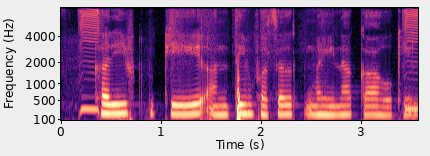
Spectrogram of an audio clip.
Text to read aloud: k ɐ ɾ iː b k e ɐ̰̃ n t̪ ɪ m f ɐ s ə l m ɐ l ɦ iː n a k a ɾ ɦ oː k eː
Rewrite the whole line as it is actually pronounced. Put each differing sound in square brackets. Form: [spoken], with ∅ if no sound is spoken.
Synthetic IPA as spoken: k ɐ ɾ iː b k e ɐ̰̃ n t̪ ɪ m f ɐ s ə l m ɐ [∅] ɦ iː n a k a [∅] ɦ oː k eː

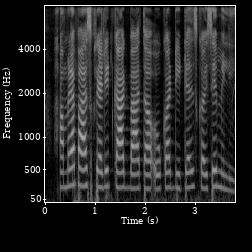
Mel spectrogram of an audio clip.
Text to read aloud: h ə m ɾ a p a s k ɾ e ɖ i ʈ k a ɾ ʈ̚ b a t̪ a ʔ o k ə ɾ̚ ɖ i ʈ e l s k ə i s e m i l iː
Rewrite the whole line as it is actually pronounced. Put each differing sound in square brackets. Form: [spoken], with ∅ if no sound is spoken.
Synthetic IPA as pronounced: h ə m ɾ a p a s k ɾ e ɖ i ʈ k a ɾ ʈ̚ b a t̪ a ʔ o k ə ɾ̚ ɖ i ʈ e l s k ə [j] s e m i l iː

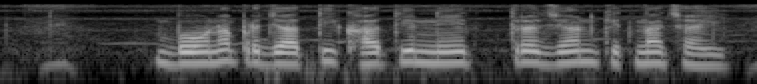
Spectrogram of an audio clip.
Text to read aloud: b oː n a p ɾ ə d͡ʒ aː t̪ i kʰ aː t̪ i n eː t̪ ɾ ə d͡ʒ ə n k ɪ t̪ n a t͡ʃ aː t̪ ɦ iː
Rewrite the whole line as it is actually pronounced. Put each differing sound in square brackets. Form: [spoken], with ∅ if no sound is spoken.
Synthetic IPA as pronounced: b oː n a p ɾ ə d͡ʒ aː t̪ i kʰ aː t̪ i n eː t̪ ɾ ə d͡ʒ ə n k ɪ t̪ n a t͡ʃ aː [∅] ɦ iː

